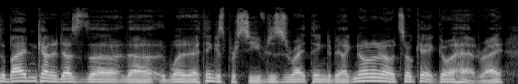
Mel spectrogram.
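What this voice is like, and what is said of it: Usual voice. Nothing is said of it.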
